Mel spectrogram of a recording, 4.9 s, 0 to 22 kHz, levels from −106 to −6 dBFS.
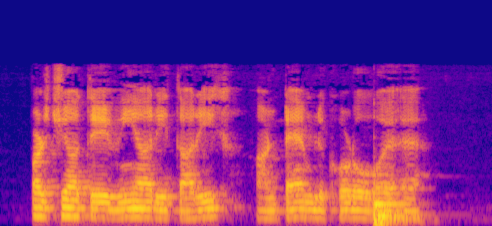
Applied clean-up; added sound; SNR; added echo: neural mask model RNNoise.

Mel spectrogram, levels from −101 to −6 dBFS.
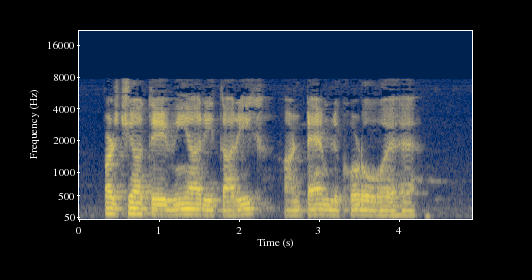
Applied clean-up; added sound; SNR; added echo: none; none; none; none.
